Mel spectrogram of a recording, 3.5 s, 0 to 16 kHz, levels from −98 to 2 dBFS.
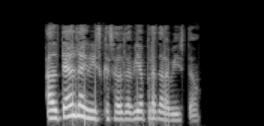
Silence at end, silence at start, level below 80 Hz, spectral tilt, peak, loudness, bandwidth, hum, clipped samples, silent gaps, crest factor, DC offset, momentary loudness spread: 0.9 s; 0.6 s; -54 dBFS; -4.5 dB/octave; -2 dBFS; -17 LUFS; 8 kHz; none; under 0.1%; none; 18 dB; under 0.1%; 16 LU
